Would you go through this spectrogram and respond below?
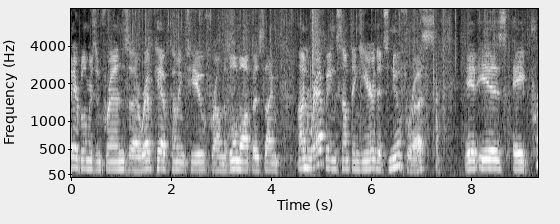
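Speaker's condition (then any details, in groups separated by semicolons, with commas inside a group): No condition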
